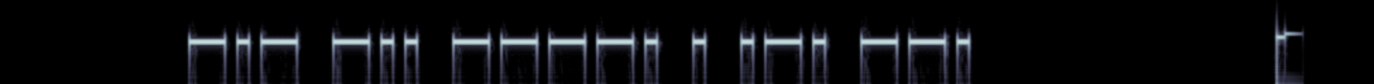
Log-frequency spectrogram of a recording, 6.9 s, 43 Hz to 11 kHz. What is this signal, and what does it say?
Morse code, heard as a keyed tone, about 20 wpm, 700 Hz. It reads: KD9ERG
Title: USA Call Signs - 6 Characters - 4x Character Spacing - 20wpm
